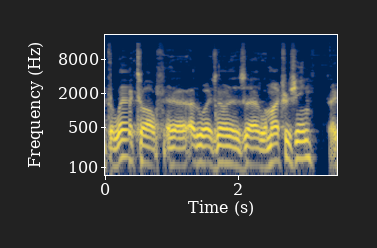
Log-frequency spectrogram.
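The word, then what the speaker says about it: lamotrigine: drugs about the u the llwise known as lamatroine. Did I pronounce that right? Lamotrograene.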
